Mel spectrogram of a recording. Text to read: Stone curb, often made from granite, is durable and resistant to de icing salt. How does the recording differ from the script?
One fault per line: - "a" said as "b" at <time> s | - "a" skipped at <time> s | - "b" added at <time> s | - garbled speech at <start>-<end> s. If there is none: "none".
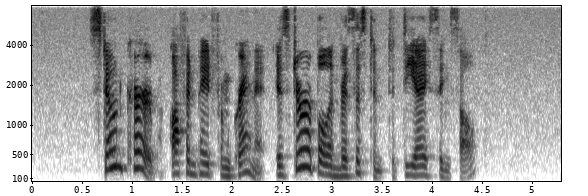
none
